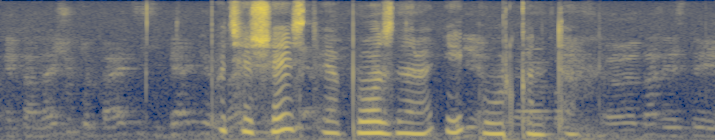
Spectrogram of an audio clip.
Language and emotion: Russian, sad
